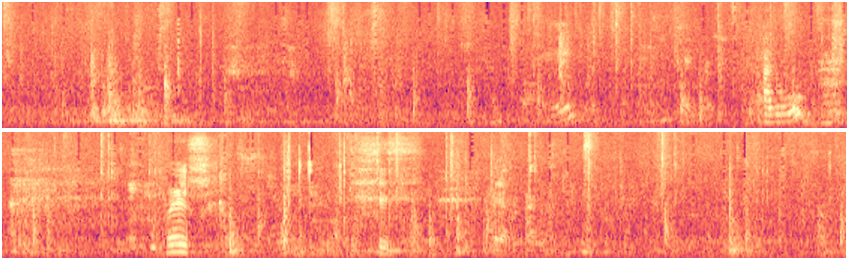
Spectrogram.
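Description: A crowd of adults chatters in a room nearby.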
